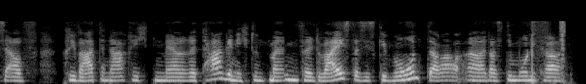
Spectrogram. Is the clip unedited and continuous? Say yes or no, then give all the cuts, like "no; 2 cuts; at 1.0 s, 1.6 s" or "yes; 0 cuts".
no; 1 cut; at 4.9 s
